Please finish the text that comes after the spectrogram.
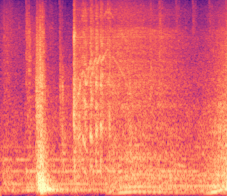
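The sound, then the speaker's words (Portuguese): The engine of a black Audi cranks and catches after a sharp thud, then settles into a steady mid-pitched running hum that rises slightly as the car pulls away, moderately loud. “Eles entram em um Audi preto.”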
